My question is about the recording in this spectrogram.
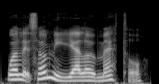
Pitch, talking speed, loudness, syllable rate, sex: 205 Hz, 190 wpm, -15 LUFS, 5.8 syllables/s, female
